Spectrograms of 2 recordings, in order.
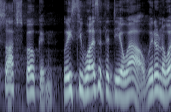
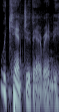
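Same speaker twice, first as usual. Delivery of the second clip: hushed, very quiet near-whisper; 4 semitones lower, 6 dB quieter than usual. Retelling a friend's reply in a meeting, imitating John speaking very quietly. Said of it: "John very quietly said".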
